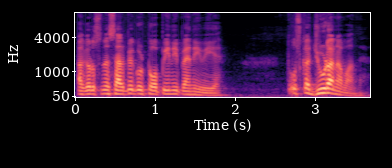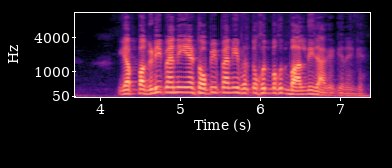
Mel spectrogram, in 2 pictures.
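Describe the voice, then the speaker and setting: A man's voice: fairly high pitch, very animated. A man giving a religious question-and-answer talk, reasoning patiently and pressing hard on his key points.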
